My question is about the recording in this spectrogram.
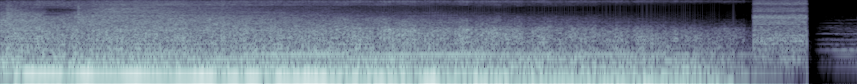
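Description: Title-sequence sound effect: a deep boom at the start that rumbles on and slowly fades under a held tone and a hiss, ending in a short burst and a sudden cut just before the end.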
